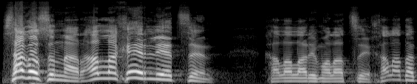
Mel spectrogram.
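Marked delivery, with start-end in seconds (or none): 0.0-2.1 loud festive proclamation to the hall; turkish wedding announcer. Real, not acted. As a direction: call out each gift to the guests. Host proclaims gifts at wedding.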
